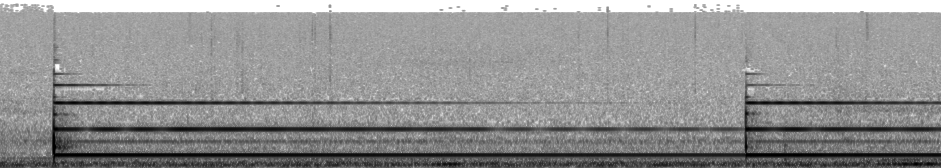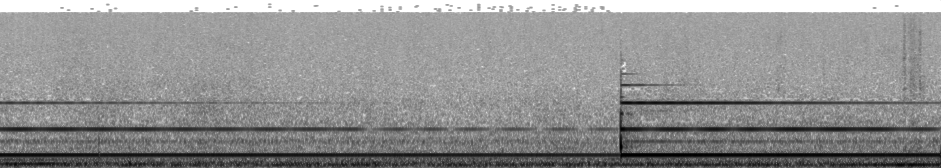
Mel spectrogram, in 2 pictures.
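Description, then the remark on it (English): A meditation bell is struck three times at slow, even intervals, each strike a clear, bright tone with steady harmonics that rings out and sustains until the next. No one speaks. “And when you hear the sound of the bell, you can open your eyes when you're ready.”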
